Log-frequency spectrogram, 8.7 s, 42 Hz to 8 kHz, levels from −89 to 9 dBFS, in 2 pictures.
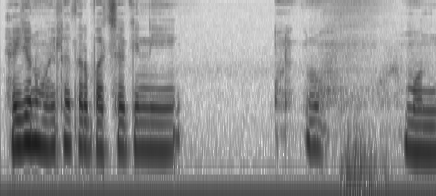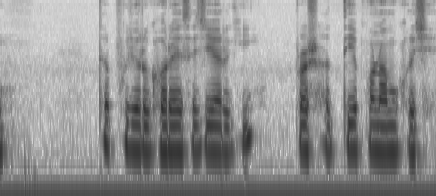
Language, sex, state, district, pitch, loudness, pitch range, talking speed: Bengali, male, West Bengal, Dakshin Dinajpur, 145 Hz, -17 LUFS, 135-155 Hz, 110 wpm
